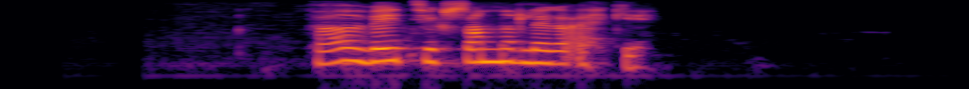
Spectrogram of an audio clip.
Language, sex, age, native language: Icelandic, female, 30-39, Icelandic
